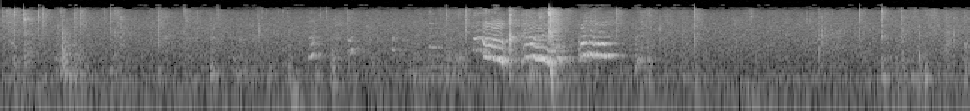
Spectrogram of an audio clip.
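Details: Bichon Frisé puppies from the O and P litters at a Danish kennel; after quiet rustling, a short run of high, wavering whimpers and squeals rises and falls over about a second, then fades back to soft background shuffling.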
